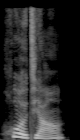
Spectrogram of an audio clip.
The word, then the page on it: 获奖: huò jiǎng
